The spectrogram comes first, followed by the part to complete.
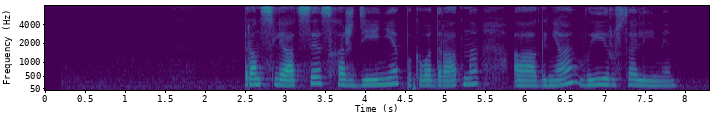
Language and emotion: Russian, neutral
